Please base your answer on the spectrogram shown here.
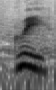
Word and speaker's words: Gris: Gris. I always assume it's pronounced gris and not gris because it's supposed to be like gray in French.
